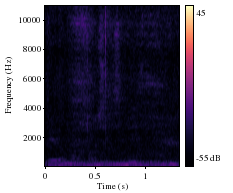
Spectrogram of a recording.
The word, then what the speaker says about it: paedomorfosis: ¿Ven que esto se escribe paedomorfosis? Bueno, pero en latín paedo se dice pedo. No tenga vergüenza que no es mala palabra decir pedomorfosis.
